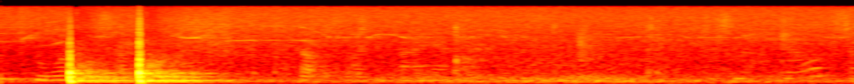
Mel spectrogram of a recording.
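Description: Two sharp knocks on a wooden table, about a third of a second apart, each echoing briefly, then quiet room tone. They are a medium's own two knocks at a séance table, the signal for a spirit to knock twice back.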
